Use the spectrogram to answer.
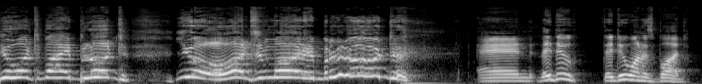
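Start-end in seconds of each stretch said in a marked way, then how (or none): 0.0-4.1 high-pitched, slow, drawn-out, repeated yelling. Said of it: "yell repeat".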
